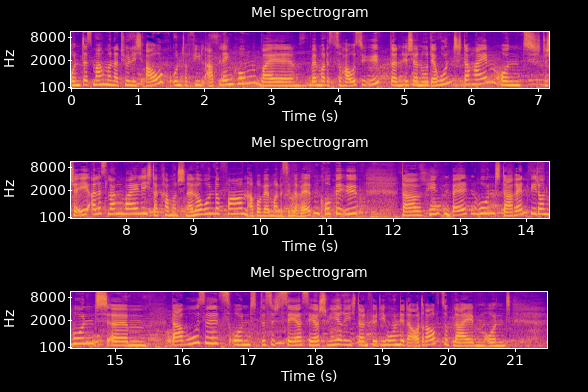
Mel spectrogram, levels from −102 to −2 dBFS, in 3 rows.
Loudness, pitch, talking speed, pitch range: -19 LUFS, 240 Hz, 200 wpm, 220-295 Hz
